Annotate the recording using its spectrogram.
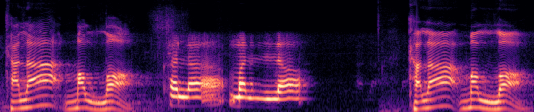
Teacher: खला लाम empty mouth है ना, सिर्फ अल्लाह का नाम फुल माउथ है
